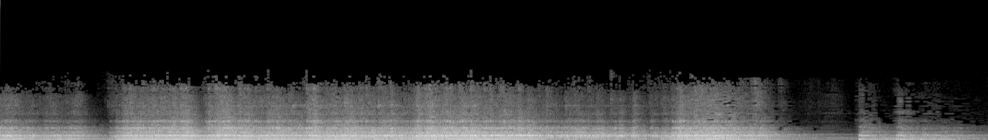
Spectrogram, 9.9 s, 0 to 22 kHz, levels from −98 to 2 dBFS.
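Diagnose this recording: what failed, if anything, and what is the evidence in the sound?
Adaptive stream at a lower bitrate, from 6.98 s to the end at 9.88 s: a network-driven quality switch. The sound abruptly loses everything above 9.8 kHz, with no gap, and codec artefacts rise, which points to the player dropping to a much lower-bitrate AAC rendition when throughput fell.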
